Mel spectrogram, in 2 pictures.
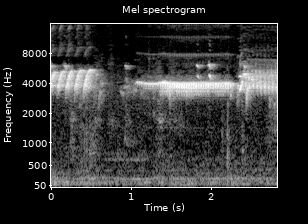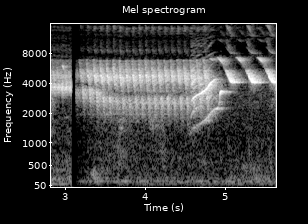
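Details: Energetic canary song in a distinctive cengkok style. Long, continuous high trilled rolls break off briefly after three seconds, then resume as a fast rattling trill that ends in sweeping upslurred notes.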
